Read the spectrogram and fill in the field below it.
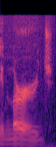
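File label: "emerge", English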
